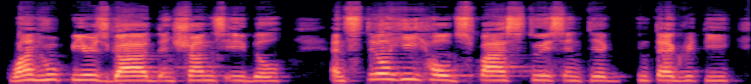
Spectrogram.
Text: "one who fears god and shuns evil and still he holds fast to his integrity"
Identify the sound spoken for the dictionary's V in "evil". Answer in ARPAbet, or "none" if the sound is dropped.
B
